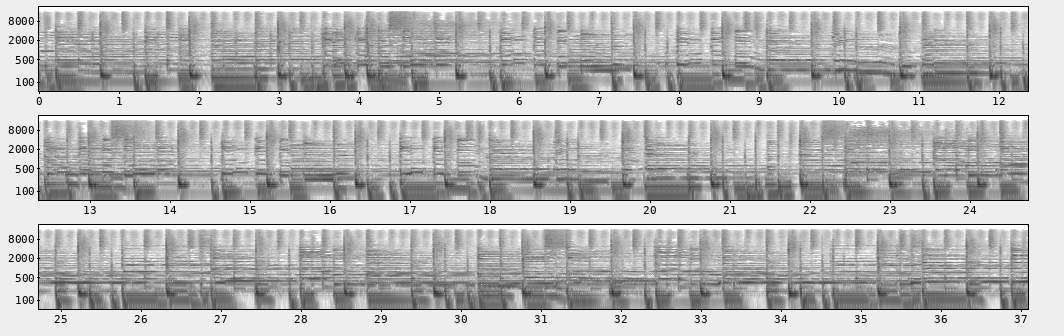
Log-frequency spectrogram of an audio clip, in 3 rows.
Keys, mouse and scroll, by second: 3.2-5.6 drag, 5.8 shift+click, 6.7 ctrl+d, 8.2 click, 10.3 Page_Up, 11.8-21.5 drag, 21.9 right click, 23.9 click, 27.0 ctrl+d, 28.0-29.5 drag, 29.5 Page_Down, 31.2-37.0 drag.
